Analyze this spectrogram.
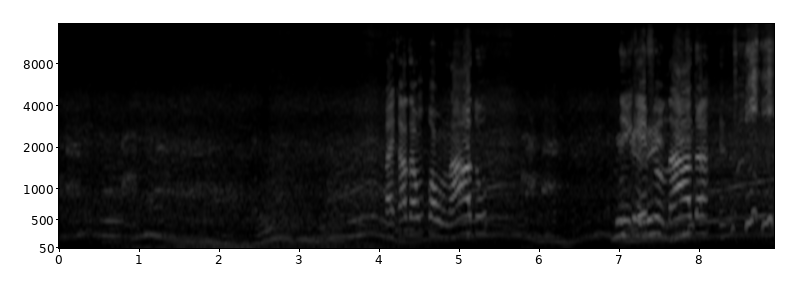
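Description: A sports car engine revs and drones as the car speeds along.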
